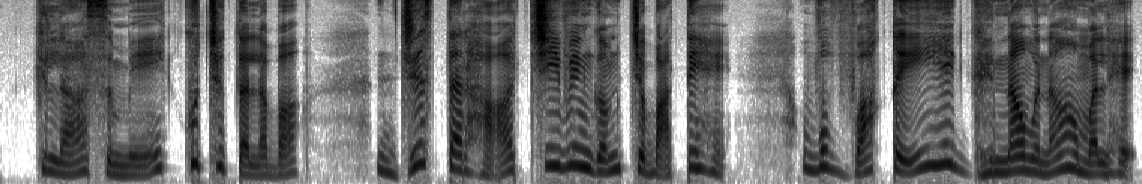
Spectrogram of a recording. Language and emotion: Urdu, disgusted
